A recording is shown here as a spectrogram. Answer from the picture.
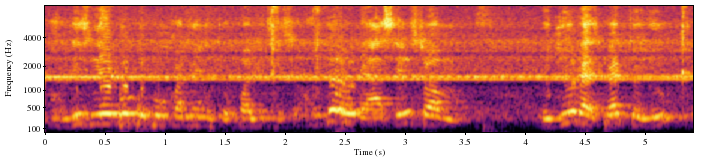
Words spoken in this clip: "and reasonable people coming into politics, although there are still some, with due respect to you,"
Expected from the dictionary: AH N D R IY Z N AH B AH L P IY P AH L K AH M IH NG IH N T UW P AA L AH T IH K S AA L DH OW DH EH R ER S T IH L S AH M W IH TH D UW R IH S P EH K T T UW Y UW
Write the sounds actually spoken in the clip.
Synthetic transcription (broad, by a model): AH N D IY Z N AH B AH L P IY P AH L K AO M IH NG IH N T UW P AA L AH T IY S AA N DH OW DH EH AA S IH N S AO M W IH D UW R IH S P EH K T T UW Y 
